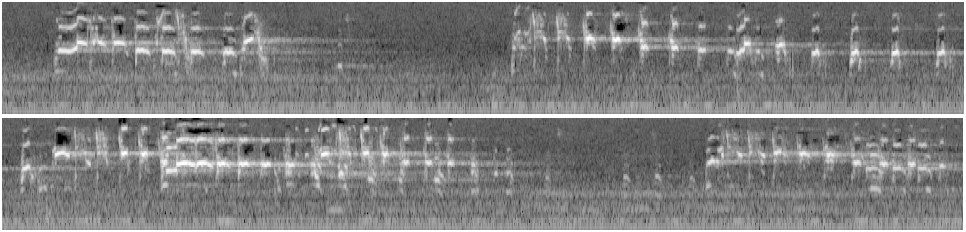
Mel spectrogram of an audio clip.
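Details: Two eagles at a nest territory on Hornby Island, one arriving onto a branch, both calling: high, thin chattering bursts of rapid staccato notes every couple of seconds over a steady low hum.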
